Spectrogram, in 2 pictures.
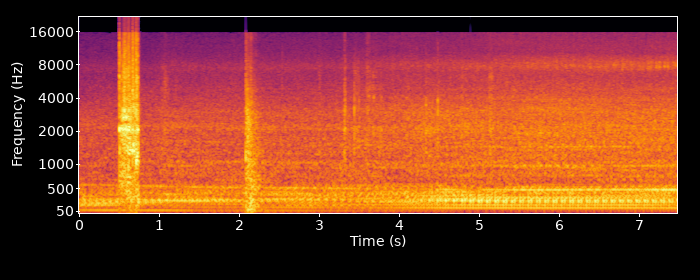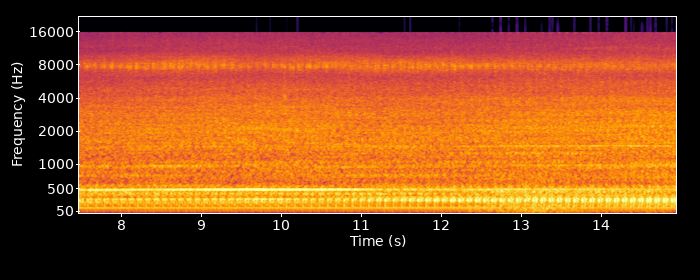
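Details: Nissan 300ZX Z32 petrol engine after motor swap, idling a little low and uneven with a steady mid-pitched whine, plus hesitation; codes 34 and 35, owner suspects plenum gasket misfitted and vacuum leak; cause unconfirmed.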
